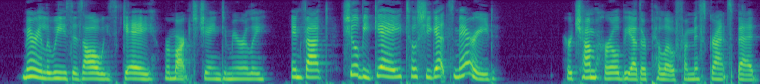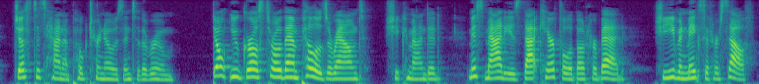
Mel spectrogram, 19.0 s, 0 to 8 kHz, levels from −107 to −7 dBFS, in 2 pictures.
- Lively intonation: No, average, 4.8 semitones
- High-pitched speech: Yes, high, 205 Hz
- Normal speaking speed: Yes, average, 185 wpm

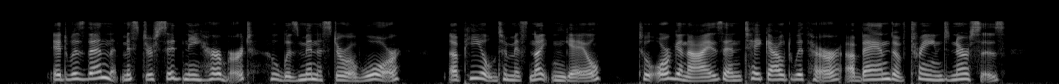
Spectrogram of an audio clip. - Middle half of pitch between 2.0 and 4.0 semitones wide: Yes, average, 3.6 semitones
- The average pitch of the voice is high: Yes, high, 225 Hz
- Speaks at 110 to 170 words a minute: Yes, average, 160 wpm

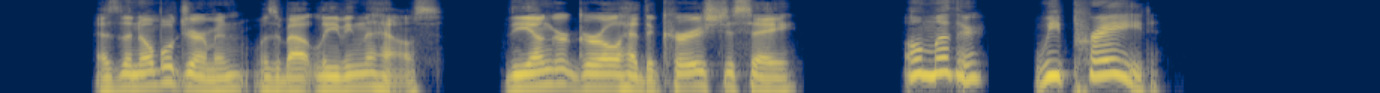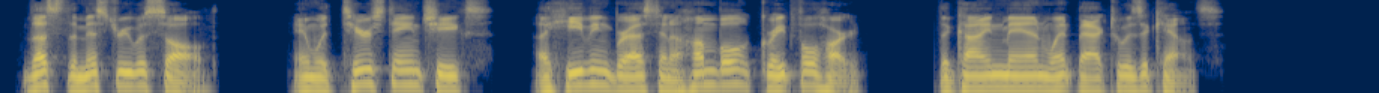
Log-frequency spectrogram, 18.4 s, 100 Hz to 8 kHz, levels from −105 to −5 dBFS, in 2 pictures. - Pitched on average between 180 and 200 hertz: No, low, 120 Hz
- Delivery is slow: No, average, 155 wpm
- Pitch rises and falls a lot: No, average, 3.9 semitones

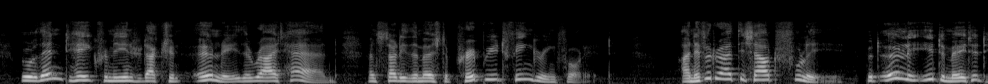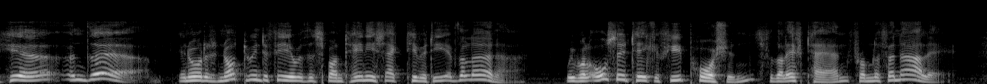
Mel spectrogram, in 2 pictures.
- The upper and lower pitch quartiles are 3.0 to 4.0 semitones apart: No, average, 5.1 semitones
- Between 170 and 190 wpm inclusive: Yes, average, 175 wpm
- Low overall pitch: No, medium, 175 Hz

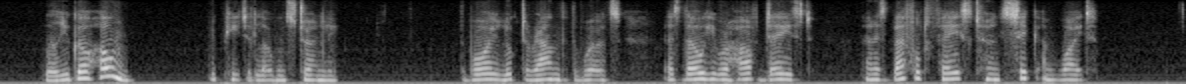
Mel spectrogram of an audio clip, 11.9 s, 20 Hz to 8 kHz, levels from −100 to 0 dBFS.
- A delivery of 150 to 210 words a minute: No, average, 140 wpm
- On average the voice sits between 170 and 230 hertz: Yes, medium, 185 Hz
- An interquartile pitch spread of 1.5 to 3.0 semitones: Yes, narrow, 2.5 semitones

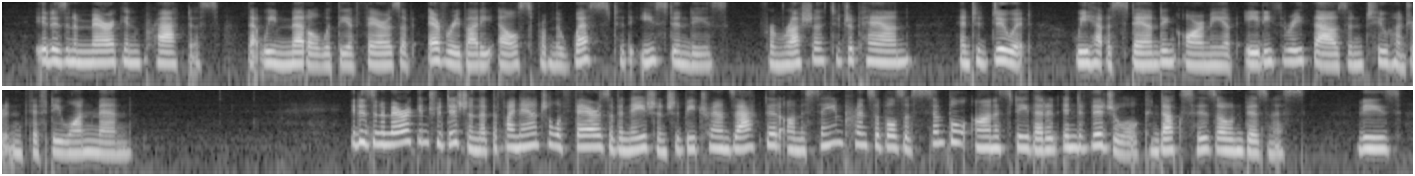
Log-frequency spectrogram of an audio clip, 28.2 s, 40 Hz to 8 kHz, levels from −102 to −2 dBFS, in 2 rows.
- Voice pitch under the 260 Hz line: Yes, medium, 185 Hz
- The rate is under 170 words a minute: Yes, average, 140 wpm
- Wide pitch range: No, average, 4.3 semitones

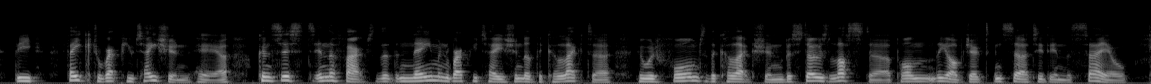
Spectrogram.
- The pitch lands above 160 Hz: No, medium, 140 Hz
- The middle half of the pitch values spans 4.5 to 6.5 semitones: Yes, average, 5.0 semitones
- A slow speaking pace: No, average, 155 wpm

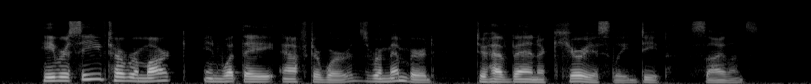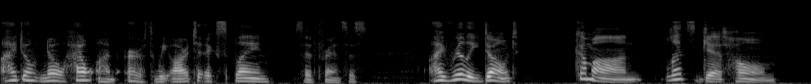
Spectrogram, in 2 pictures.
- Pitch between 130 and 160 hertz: Yes, low, 135 Hz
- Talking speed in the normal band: No, slow, 130 wpm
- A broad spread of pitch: Yes, wide, 6.8 semitones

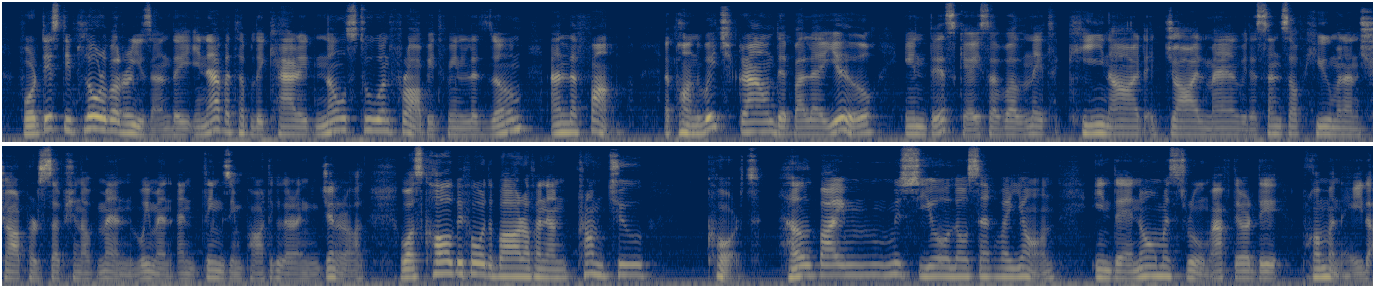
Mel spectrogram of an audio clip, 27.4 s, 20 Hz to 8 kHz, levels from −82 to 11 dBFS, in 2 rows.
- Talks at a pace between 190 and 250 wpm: No, average, 150 wpm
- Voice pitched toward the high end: No, low, 130 Hz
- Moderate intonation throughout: No, wide, 5.9 semitones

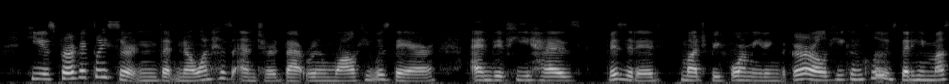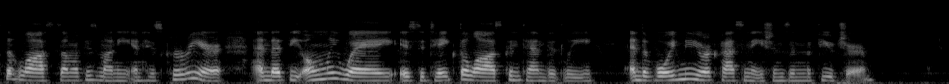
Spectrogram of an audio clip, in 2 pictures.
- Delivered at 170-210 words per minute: Yes, average, 180 wpm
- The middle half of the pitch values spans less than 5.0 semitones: Yes, average, 3.3 semitones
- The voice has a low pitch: No, medium, 185 Hz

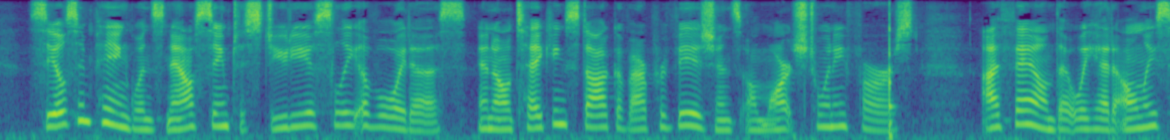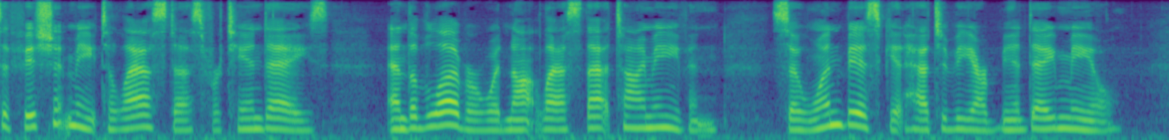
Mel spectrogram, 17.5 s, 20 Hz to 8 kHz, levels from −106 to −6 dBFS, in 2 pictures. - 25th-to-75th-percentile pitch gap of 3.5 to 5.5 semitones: Yes, average, 4.2 semitones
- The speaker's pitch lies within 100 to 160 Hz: No, medium, 185 Hz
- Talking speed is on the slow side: No, average, 175 wpm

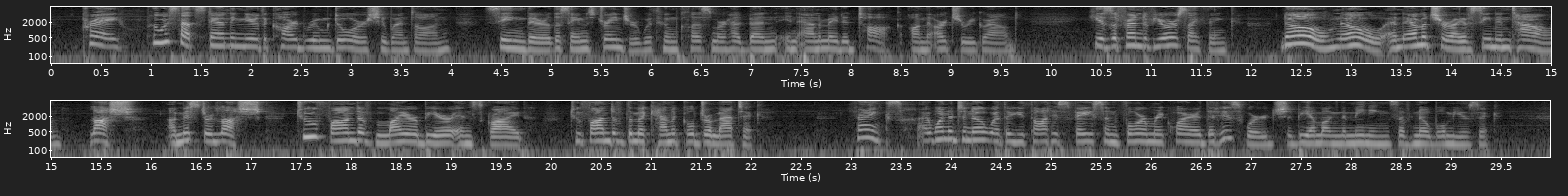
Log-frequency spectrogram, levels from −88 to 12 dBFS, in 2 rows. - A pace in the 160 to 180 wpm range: Yes, average, 170 wpm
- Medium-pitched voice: No, high, 200 Hz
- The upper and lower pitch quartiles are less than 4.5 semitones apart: Yes, average, 4.1 semitones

